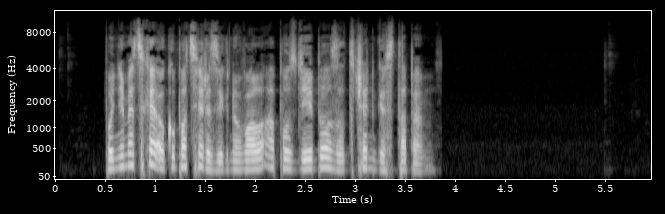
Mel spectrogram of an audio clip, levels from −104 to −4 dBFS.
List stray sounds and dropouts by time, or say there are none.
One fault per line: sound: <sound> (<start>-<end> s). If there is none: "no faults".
no faults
